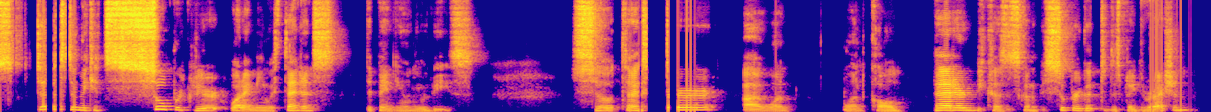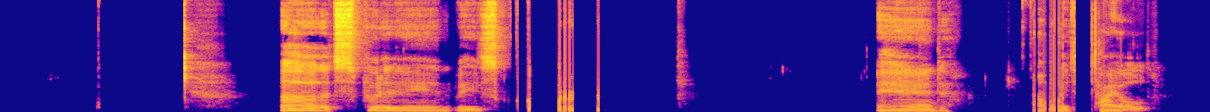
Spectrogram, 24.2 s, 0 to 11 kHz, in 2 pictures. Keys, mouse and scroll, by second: 0.1 alt+right click, 1.2 alt+click, 2.1 alt+click, 2.7 alt+click, 3.9 alt+click, 5.6 alt+t, 5.7 click, 6.9 click, 7.7-8.8 typing, 11.1 click, 12.8-17.0 drag, 20.8 click, 21.9 u, 21.9 u, 22.1 click, 22.1 u, 22.8 click.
